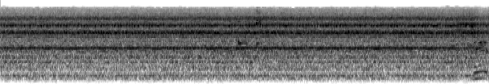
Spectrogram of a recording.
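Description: A kitchen blender whirs steadily while whipping canned whipped cream for coffee ice cream, a loud, constant motor drone lasting throughout with no pauses.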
